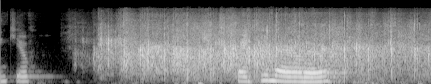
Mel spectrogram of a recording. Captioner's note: applause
